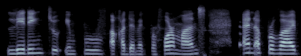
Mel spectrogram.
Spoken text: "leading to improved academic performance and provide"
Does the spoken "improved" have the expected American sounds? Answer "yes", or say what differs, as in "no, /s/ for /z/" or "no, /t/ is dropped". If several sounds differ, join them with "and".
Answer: no, /d/ is dropped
